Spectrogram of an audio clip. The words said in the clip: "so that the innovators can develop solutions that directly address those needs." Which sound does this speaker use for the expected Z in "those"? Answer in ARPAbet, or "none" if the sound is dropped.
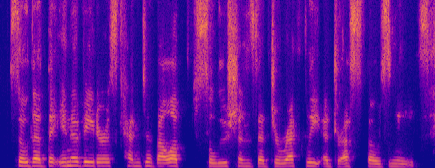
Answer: Z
